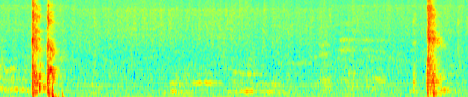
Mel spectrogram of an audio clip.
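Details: Sneezing challenge apparently using snuff (nasal powder): two quick explosive sneezes in a row, then a third sneeze a few seconds later, over quiet room noise.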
